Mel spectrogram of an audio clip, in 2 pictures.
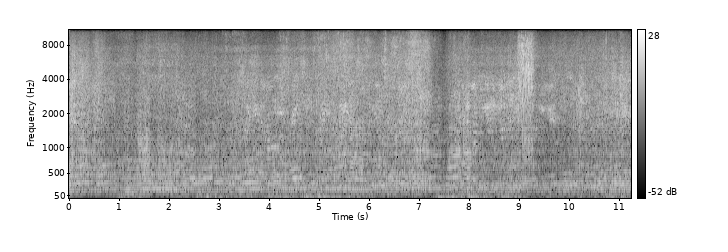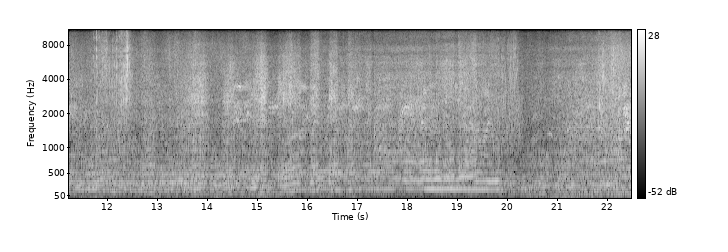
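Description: Several old stripped-down race cars' engines running hard together as they race around a muddy dirt track, the engine notes rising and falling as the cars accelerate, lift and pass.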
